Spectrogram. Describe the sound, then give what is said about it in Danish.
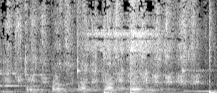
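A toothbrush scrubs teeth in a few bristly strokes, with the loudest rasps bunched near the middle and the end, each a short burst of brushing noise. “Forestil dig, at du står og børster tænder.”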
